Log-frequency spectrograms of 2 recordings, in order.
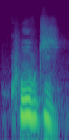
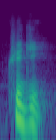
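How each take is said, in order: First: The first vowel is a rounded back o. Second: The first vowel is a fronted oe sound.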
